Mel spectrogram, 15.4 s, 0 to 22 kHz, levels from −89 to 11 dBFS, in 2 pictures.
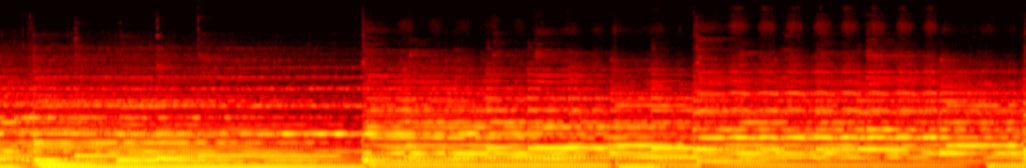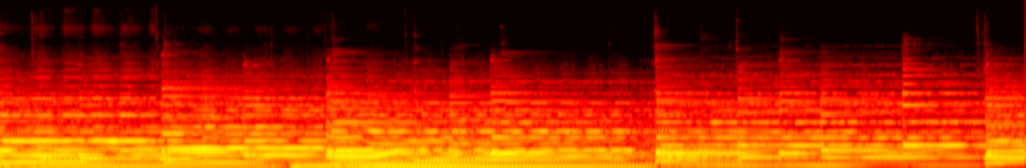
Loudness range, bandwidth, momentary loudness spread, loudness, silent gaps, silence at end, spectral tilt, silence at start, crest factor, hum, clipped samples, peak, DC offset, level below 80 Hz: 3 LU; 6.8 kHz; 5 LU; -19 LUFS; none; 0 s; -9.5 dB/octave; 0 s; 14 dB; none; under 0.1%; -4 dBFS; under 0.1%; -26 dBFS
